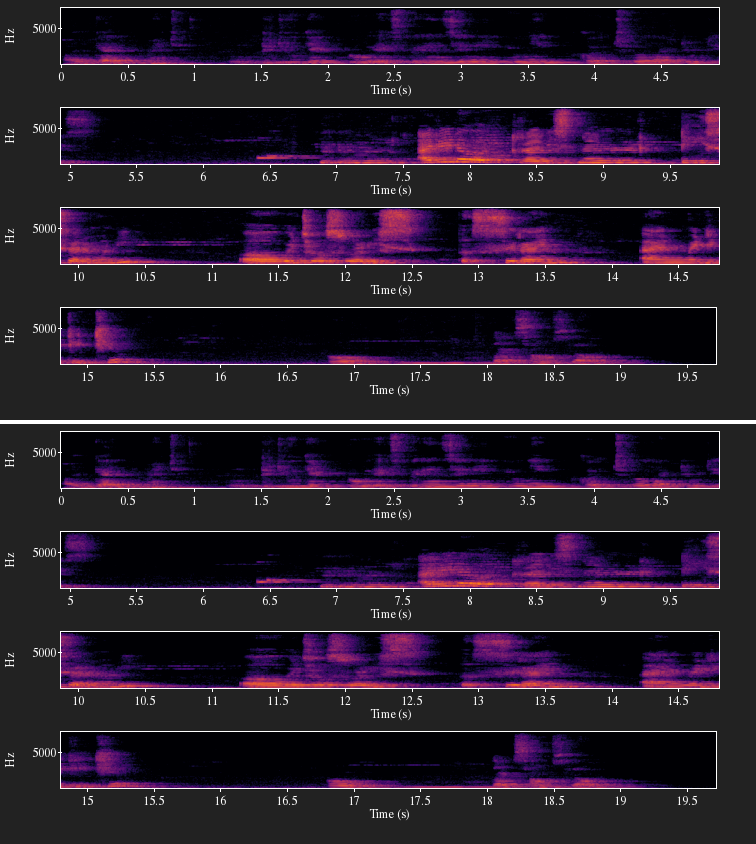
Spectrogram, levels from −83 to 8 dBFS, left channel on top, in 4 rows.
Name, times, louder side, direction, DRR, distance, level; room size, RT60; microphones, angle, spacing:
voice 1, 0.0-0.9 1.2-5.1 6.4-6.7 7.5-7.6 16.8-17.1 18.0-18.9, equal, 60° right, -4 dB, 0.9 m, -39 dB
voice 2, 7.0-9.3 9.6-10.4 11.2-12.5 12.9-13.7 14.2-15.3 17.4-18.0, left 3 dB, 55° left, 5 dB, 0.3 m, -29 dB
3.2 x 2.2 x 2.9 m, 0.76 s
head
